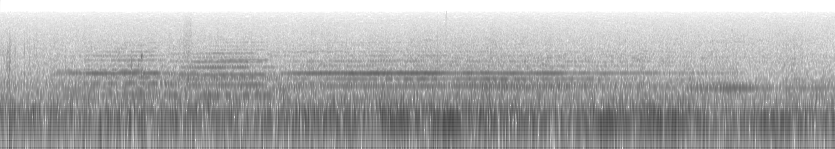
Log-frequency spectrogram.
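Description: Suspenseful background music of long held notes over a low drone, with a brief cluster of higher tones between about one and three seconds in.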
